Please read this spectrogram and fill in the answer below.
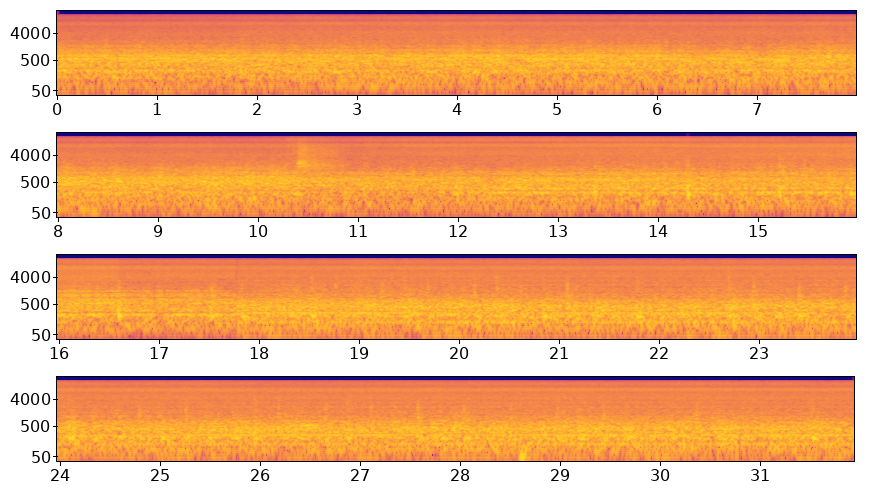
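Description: Shelled corn pouring in a steady stream from a dump trailer's gate through a steel grate into a grain pit: a continuous rushing hiss, with machinery running underneath. A short sharp tick about ten seconds in, and a low steady hum joins about eighteen seconds in.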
